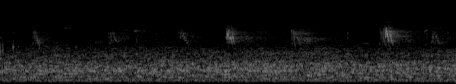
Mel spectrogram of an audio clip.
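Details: White-bellied drongo on a perch at Ghana Bird Sanctuary, Bharatpur, Rajasthan, India, in February 2021, giving brief sharp high notes at an uneven pace, some slurred downward, over a steady background hiss.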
